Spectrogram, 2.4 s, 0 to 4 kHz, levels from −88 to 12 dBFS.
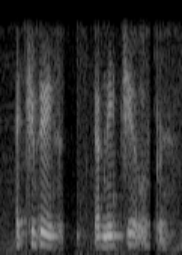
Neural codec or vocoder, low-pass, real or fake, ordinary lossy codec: codec, 16 kHz, 2 kbps, FunCodec, trained on Chinese and English, 25 frames a second; 3.6 kHz; fake; none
